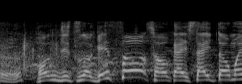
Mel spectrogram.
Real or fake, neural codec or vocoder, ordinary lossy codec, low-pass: real; none; none; none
